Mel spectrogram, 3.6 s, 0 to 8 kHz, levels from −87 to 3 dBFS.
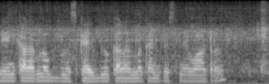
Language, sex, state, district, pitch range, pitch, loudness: Telugu, male, Andhra Pradesh, Manyam, 110-120 Hz, 115 Hz, -21 LUFS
